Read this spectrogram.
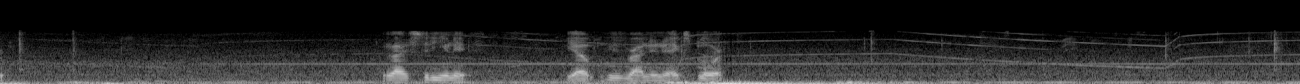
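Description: A police siren wails in short rising and falling sweeps.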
